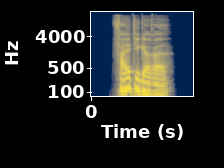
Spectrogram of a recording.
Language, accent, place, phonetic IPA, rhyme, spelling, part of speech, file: German, Germany, Berlin, [ˈfaltɪɡəʁə], -altɪɡəʁə, faltigere, adjective, De-faltigere.ogg
- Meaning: inflection of faltig: 1. strong/mixed nominative/accusative feminine singular comparative degree 2. strong nominative/accusative plural comparative degree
